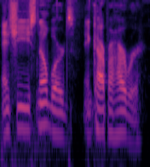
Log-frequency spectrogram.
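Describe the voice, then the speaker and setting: A man hosting a casual podcast chat, laid-back, laughing often and trailing off quietly. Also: on the low side, moderate pace, no room sound, studio quality. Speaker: podcast host.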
